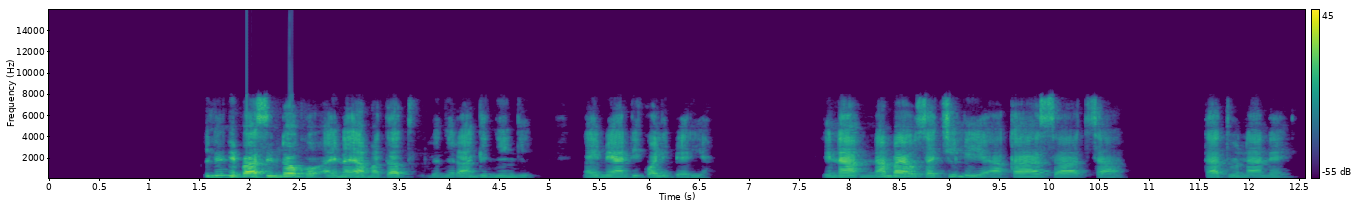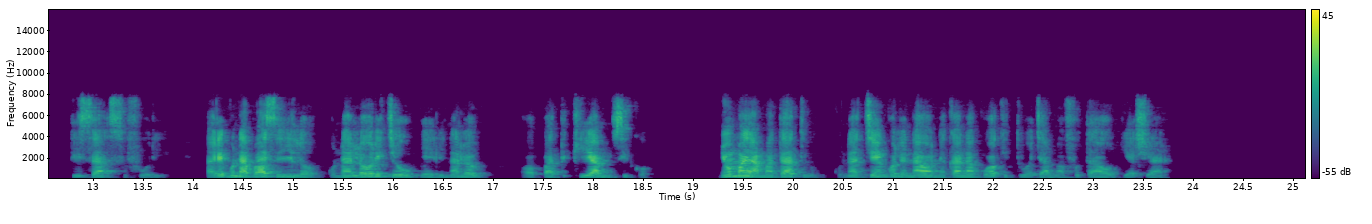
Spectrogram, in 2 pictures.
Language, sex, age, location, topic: Swahili, male, 50+, Nairobi, government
